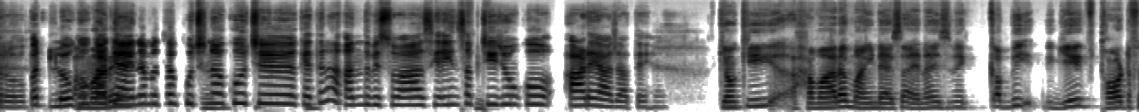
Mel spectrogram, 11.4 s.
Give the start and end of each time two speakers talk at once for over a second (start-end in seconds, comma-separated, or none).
0.8-2.1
